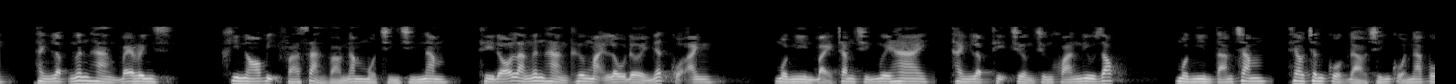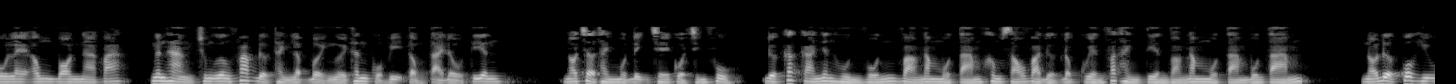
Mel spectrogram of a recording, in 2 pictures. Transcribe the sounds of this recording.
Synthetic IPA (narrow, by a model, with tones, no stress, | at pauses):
t̪ʰa˨˩ŋ̟lə˨˩p̚ŋə˧nɦaː˨˩ŋɓɛ˧zï˧ŋ̟s | xi˧nɔ˨˦ɓḭ˧˨faː˨˦saː˧˩ŋvaː˨˩wna˧mːo˨˩t̚t͡ɕi˨˦nt͡ɕi˨˦nːa˧m | t̪ʰi˨˩ɗɔ˨˦laː˨˩ŋə˧nɦaː˨˩ŋt̪ʰɨ˧əŋma̰ː˧˨jlə˧wɗəː˨˩jɲə˦˥t̚ku˧˩əʔa˧jŋ̟ | mo˨˩t̚ŋi˨˩nɓa˧˩jt͡ɕa˧mt͡ɕi˨˦nmɨ˧əjɦaː˧jt̪ʰɛ˨˩ŋ̟lə˨˩p̚t̪ʰḭ˧˨t͡ɕɨ˨˩əŋt͡ɕɨ˨˦ŋxwaː˨˦nŋi˧əwza˦˥wk͡p̚ | mo˨˩t̚ŋi˨˩nt̪aː˨˦mt͡ɕa˧mt̪ʰɛ˧wt͡ɕə˧nku˨˩ək̚ɗaː˧˩wt͡ɕï˨˦ŋ̟ku˧˩ənaː˧po˧lɛ˧ʔə˧wŋ͡mɓɔ˧nːaː˧paː˦˥k̚ | ŋə˧nɦaː˨˩ŋt͡ɕʊ˧ŋ͡mʔɨ˧əŋfaː˦˥p̚ɗɨ˨˩ək̚t̪ʰa˨˩jŋ̟lə˨˩p̚ɓəː˧˩jŋɨ˨˩əjt̪ʰə˧nku˧˩əvḭ˧˨t̪ə˧˩wŋ͡mt̪aː˨˩jɗə˨˩wt̪i˧ən | nɔ˨˦t͡ɕəː˧˩t̪ʰa˨˩jŋ̟mo˨˩t̚ɗḭ˧˨ŋ̟t͡ɕe˨˦ku˧˩ət͡ɕï˨˦ŋ̟fu˧˩ | ɗɨ˨˩əkːaː˦˥kːaː˨˦ɲə˧nɦu˨˩˦nvo˨˦nvaː˨˩wna˧mːo˨˩t̚t̪aː˨˦mxə˧wŋ͡msa˨˦wvaː˨˩ɗɨ˨˩ək̚ɗə˨˩wk͡p̚kwi˨˩ənfaː˦˥t̚ha˨˩jŋ̟t̪i˨˩ənvaː˨˩wna˧mːo˨˩t̚t̪aː˨˦mɓo˨˦nt̪aː˨˦m | nɔ˨˦ɗɨ˨˩əkːu˦˥ək̚hḭ˧˥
